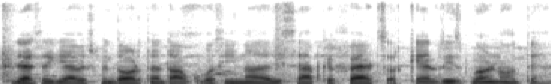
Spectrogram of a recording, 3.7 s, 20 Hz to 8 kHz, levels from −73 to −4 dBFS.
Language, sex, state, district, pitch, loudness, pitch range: Hindi, male, Uttar Pradesh, Budaun, 110 Hz, -19 LUFS, 105-120 Hz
